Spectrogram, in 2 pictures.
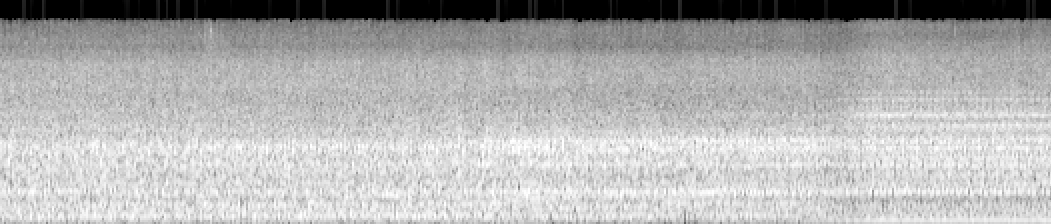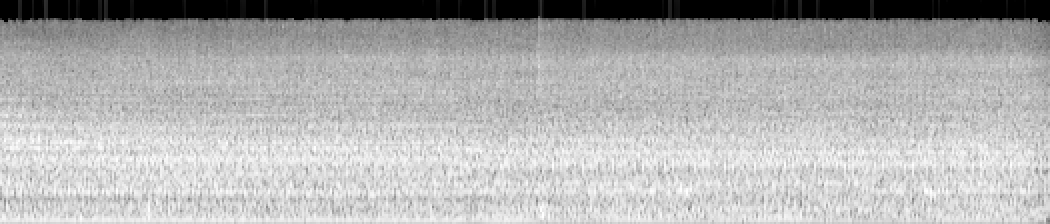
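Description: Fire engines running steadily, a constant mechanical drone with hiss. A deeper low hum joins in about eight seconds in.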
